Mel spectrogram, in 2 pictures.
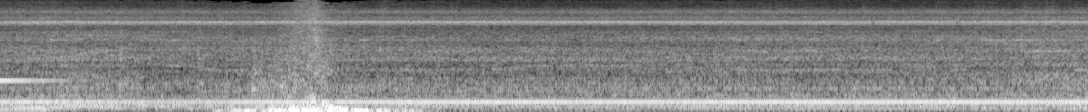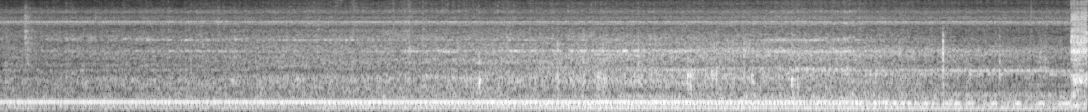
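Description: Small car's engine running at low speed as it rolls slowly along a dirt track, a steady hum with a brief low rumble about one and a half seconds in; the note changes near the end as the car pulls up.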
